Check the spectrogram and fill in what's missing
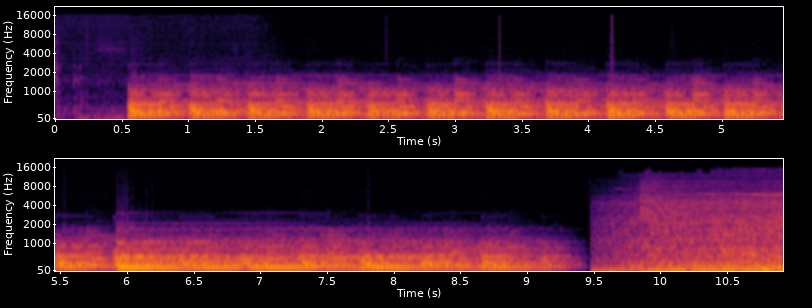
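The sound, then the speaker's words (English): A bus engine idles with a steady, throbbing low rumble, swells louder partway through, then gives way to a broad, rushing roar near the end. No one speaks. “I don't think it's making that much noise, but I won't know for sure until that bus pulls away.”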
